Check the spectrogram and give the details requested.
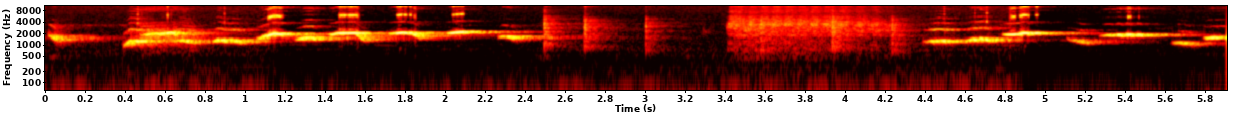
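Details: Clear, pure whistled notes from a white-rumped shama, used as a lure for provoking replies, wandering up and down in a melodic run, interrupted midway by a hissing noise.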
